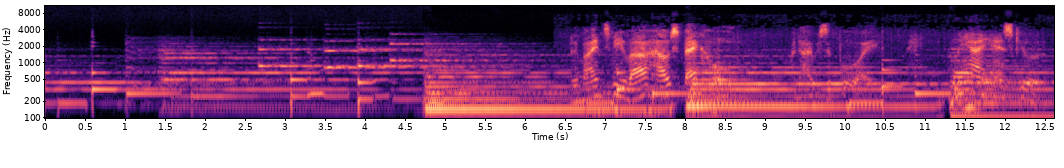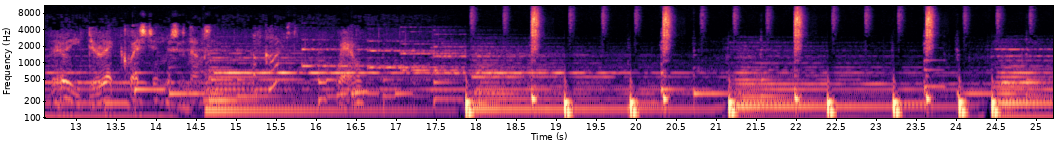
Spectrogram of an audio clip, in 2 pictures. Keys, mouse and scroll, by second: 1.3 shift+d, 5.0 ctrl+z, 6.9 g, 11.1 ctrl+z, 11.8 click, 13.0 ctrl+z, 13.6 ctrl+z, 14.4 ctrl+z, 15.6-18.3 drag, 19.1 click, 20.0-21.4 drag, 22.1 click, 23.6 scroll up 3, 24.4 scroll up 1, 25.0 scroll down 1.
